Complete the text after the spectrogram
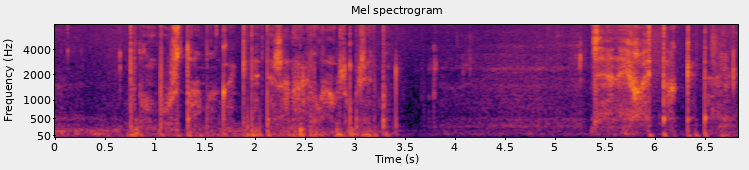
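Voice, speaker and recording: Noticeable background noise surrounds a very slow whisper, broken by long, frequent pauses. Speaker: ASMR creator. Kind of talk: casual talk to camera. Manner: whispered.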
